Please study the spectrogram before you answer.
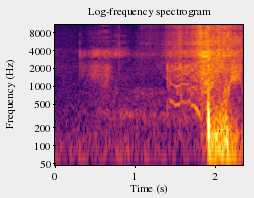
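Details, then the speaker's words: Quiet pause, then a rising rush of air with a faint whistling tone building to a loud hiss as the speaker's own mechanical ventilator delivers a breath during a podcast; mechanical ventilator breath cycle. "Hello everyone. That noise you're hearing is my ventilator."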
